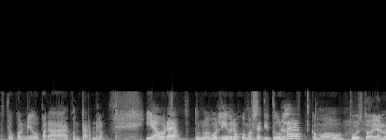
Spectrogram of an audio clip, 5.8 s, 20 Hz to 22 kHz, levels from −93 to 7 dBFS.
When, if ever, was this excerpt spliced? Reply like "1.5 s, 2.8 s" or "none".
2.9 s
